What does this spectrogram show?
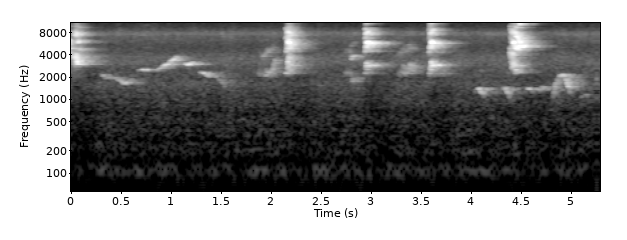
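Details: Moulting white-rumped shama: gliding whistled phrases at first, then sharp clipped high notes repeated about every 0.7 seconds, closing with low rising whistles.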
